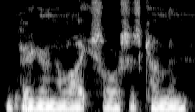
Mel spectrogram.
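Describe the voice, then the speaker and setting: This man has a fairly low, monotone, mellow voice and talks fairly quickly, with a little hiss or hum in the audio. He's an airbrush artist with the hiccups, chatting casually and muttering to himself while he works in his home workshop under overhead lights, filmed on a tablet camera.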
